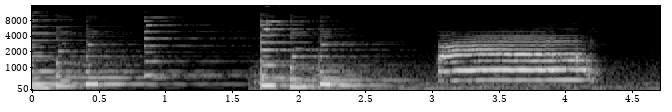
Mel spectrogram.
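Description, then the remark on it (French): A cat meows: a few short, bright calls in quick succession, a pause, then another cluster and finally one long, drawn-out meow. No one speaks. “Oh un chat, regarde maman, il est trop mignon.”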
